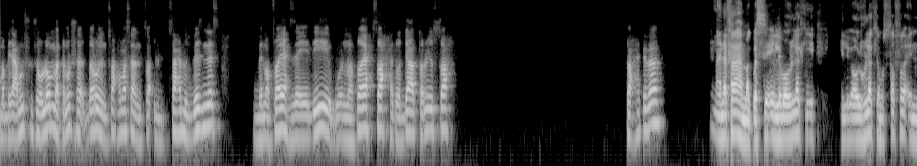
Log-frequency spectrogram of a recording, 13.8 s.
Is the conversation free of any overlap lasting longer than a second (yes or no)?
yes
